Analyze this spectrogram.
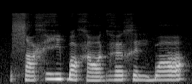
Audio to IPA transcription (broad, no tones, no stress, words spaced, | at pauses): sɑx ɦiɓɒxɑ ɡʱœxɘnbɑ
